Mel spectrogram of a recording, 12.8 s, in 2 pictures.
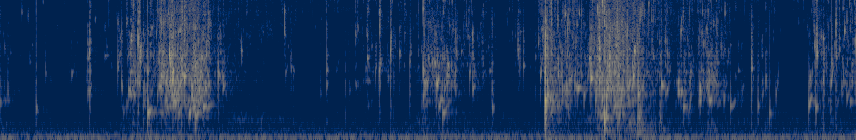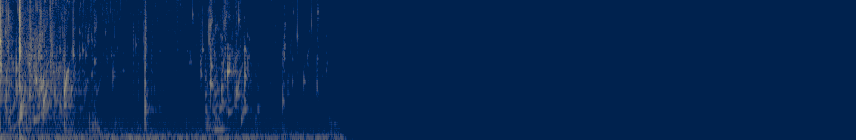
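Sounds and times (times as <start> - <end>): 
light water splashing: 0.8 - 8.7.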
